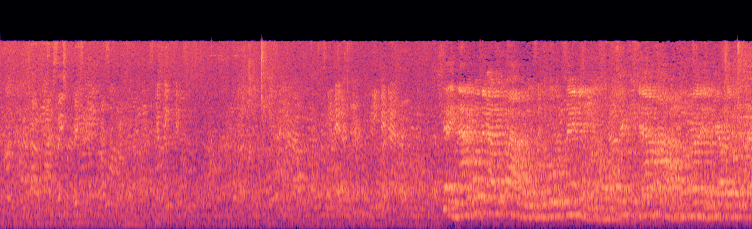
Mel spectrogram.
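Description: A crowd murmurs and chatters under a large echoing roof.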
